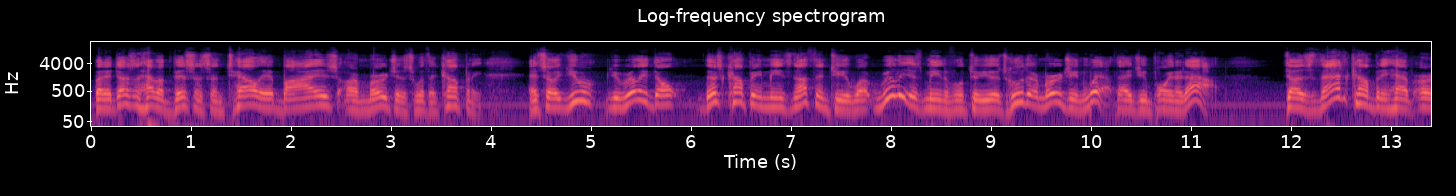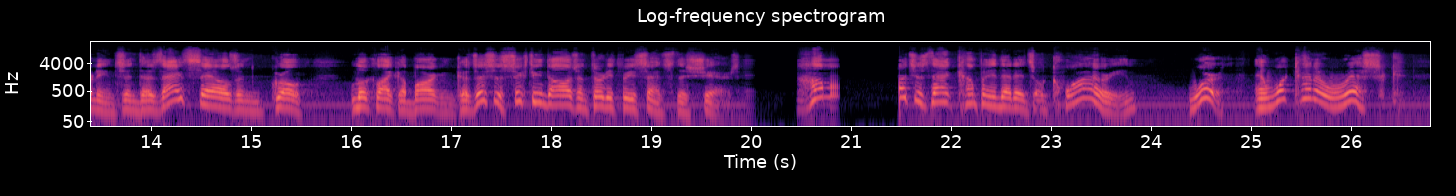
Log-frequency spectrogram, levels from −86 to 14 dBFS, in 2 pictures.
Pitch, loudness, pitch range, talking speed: 150 Hz, -23 LUFS, 130-185 Hz, 170 wpm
